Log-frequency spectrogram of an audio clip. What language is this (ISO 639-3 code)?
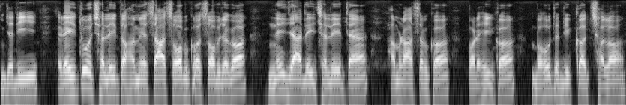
mai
